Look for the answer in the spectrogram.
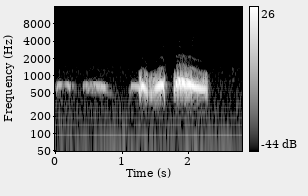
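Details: Decoy spotted dove in daily luring practice, calling to stir rivals to fight: faint low soft coos lead into a loud phrase of a short hoot and a long, gently falling coo.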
